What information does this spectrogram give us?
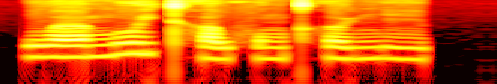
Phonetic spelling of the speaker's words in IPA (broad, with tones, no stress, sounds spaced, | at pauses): w œː˧ ŋ uː˥ j kʰ ɐ˨ w f ʊ˨˧ ŋ kʰ ɵ˧ ɥ ŋ iː˨ p̚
